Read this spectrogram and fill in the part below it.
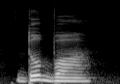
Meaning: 1. day, nychthemeron, day and night 2. time 3. epoch, era, period, age
- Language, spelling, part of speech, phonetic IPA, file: Ukrainian, доба, noun, [dɔˈba], Uk-доба.ogg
